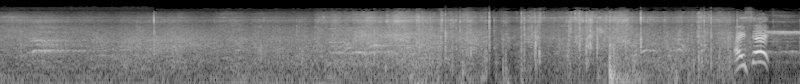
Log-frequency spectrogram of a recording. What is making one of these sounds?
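Skates scrape and swish across ice.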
